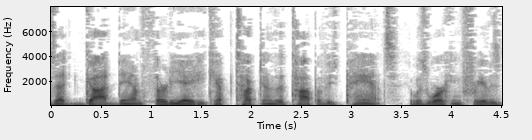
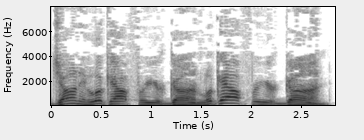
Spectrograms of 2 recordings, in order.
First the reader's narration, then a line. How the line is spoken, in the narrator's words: I shouted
